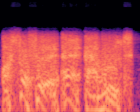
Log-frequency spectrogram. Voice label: voice message driver contused, hungarian; crew tanks

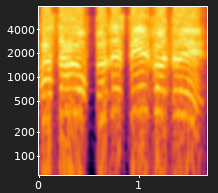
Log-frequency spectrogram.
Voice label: voice ger vehicle

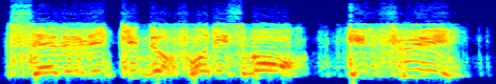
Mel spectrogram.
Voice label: damaged water mood med, speech fr; War Thunder

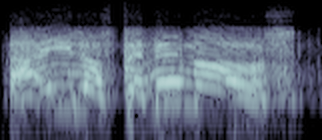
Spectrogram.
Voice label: enemy detected, mood high, speech; War Thunder

